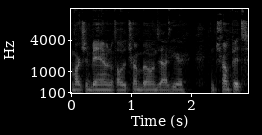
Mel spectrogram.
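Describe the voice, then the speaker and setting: The background is quiet as a man speaks at a fairly quick pace. His tone is dark and mellow. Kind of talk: casual vlog chat. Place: home room. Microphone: phone near.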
